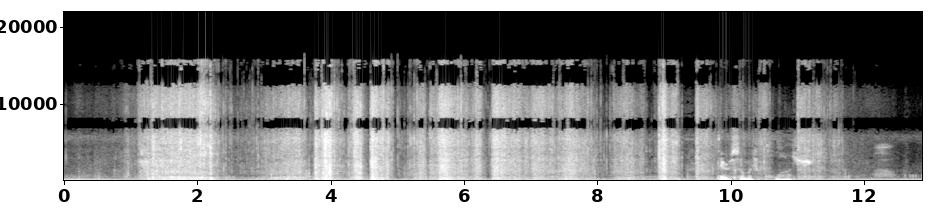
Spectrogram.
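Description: Plastic bags rustle and crinkle as hands rummage through them.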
